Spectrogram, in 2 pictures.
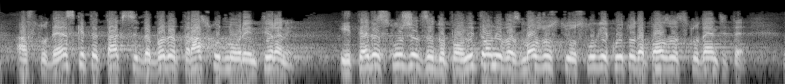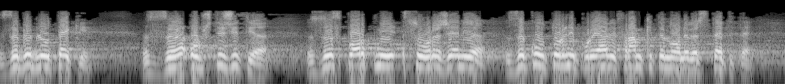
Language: Bulgarian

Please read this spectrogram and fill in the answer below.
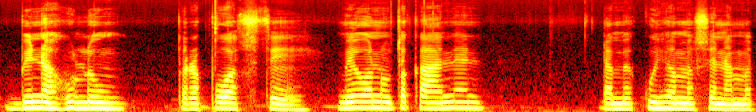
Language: Petats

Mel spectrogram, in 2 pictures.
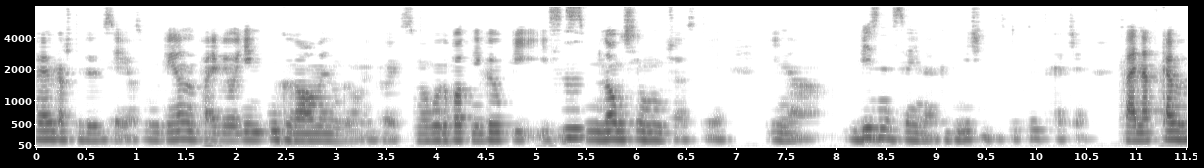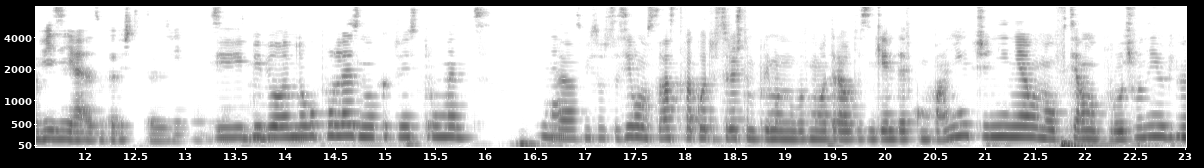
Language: Bulgarian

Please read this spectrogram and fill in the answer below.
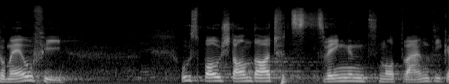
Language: Swiss German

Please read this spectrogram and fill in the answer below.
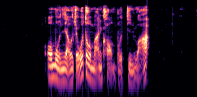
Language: Cantonese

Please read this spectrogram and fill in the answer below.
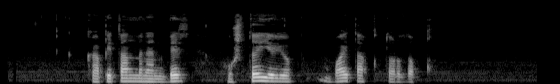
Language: Bashkir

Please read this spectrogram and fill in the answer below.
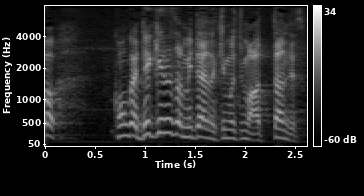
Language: Japanese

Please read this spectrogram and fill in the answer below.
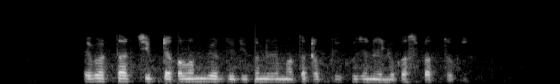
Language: Bangla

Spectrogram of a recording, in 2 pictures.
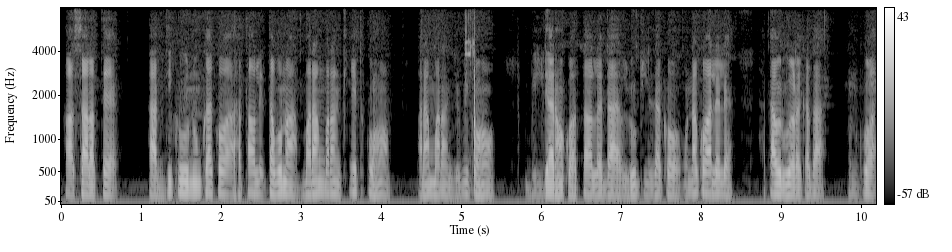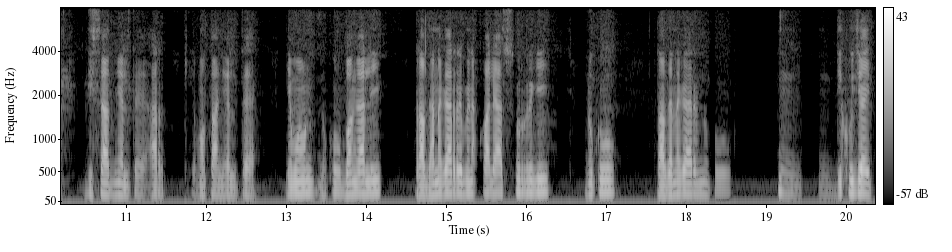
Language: Santali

